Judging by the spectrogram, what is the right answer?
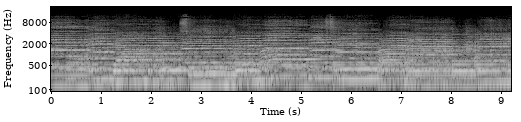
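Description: A children's ensemble of melodicas (pianicas) playing a tune in steady held notes, several pitches sounding together and changing every half second or so.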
